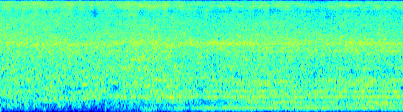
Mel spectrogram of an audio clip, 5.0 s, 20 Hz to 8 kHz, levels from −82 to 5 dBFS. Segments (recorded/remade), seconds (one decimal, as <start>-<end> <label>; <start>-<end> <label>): 0.0-5.0 remade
